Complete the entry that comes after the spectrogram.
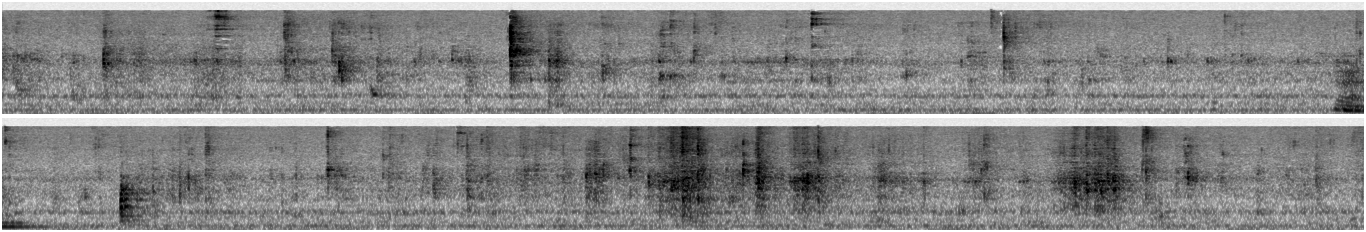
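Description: Quiet eating sounds: soft chewing and lip-smacking on pizza and chicken wings, with scattered small clicks, over a steady low hum. A short falling "mm" comes about seven seconds in.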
